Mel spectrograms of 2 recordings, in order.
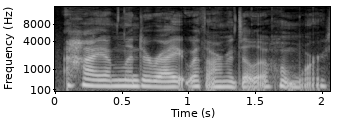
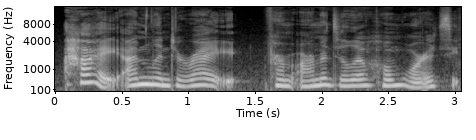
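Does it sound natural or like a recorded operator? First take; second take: natural; recorded operator. First: It is said in a natural speaking voice. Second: It is said like a recorded operator message.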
